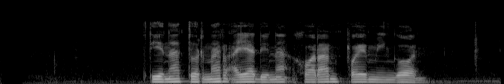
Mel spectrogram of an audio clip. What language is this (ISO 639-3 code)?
sun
